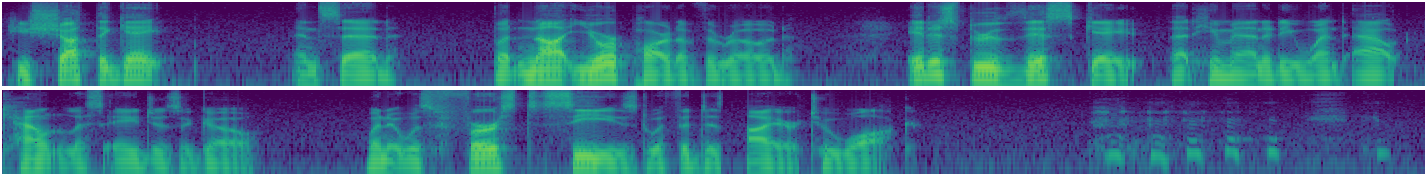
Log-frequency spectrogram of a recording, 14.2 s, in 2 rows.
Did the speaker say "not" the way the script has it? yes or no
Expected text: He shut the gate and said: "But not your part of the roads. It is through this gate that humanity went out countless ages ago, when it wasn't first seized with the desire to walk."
yes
